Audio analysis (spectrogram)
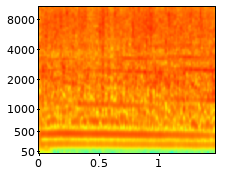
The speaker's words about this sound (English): The audience is cheering and the staff is booing.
